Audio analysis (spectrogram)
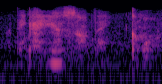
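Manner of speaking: hushed whisper, a little fast. Acted. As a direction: whisper so the animal won't hear. Creeping up on the animal.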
